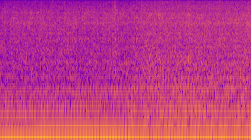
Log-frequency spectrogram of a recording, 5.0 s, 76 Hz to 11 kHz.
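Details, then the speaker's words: 1963 Corvair with intermittent total power loss, idling in drive: deep, regular throb about three beats a second, easing slightly midway; barely present in neutral; abnormal rhythmic noise at idle in drive, cause unknown. "if it's in neutral doesn't really do it"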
